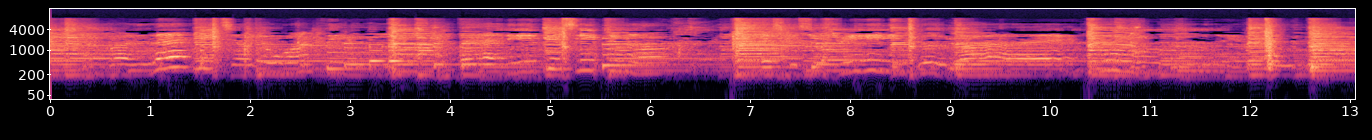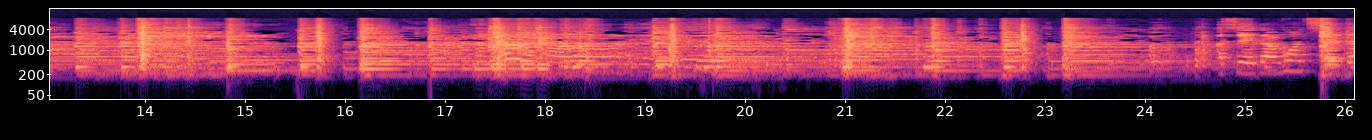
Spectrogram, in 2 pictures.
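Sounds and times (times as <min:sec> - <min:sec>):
acoustic guitars and ukulele strumming: 0:00.0 - 0:26.0.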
